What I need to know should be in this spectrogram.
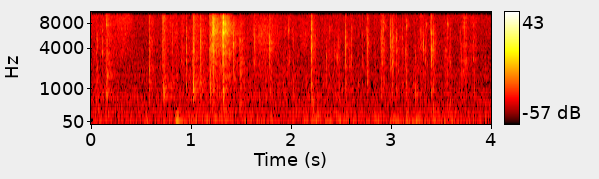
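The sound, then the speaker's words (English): Quiet typing on a computer keyboard: many light, quick keystroke clicks in an uneven rhythm, with a few slightly louder taps early on and no voices. “Actually, let's check to see if it's on Vita. The show's officially over, so I can type without feeling bad.”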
